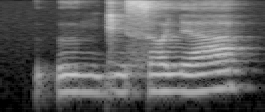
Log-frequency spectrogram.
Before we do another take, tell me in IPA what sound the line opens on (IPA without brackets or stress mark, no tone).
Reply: ʔ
